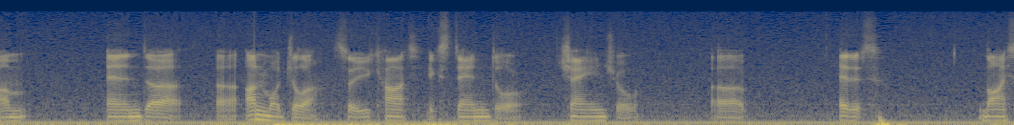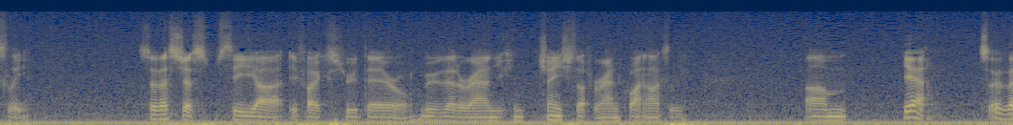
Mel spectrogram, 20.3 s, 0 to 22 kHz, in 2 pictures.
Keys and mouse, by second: 6.6 a, 6.9 b, 8.7 z, 9.2 b, 10.2 z, 10.6 g, 13.7 g, 15.4 Tab, 17.4 a.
